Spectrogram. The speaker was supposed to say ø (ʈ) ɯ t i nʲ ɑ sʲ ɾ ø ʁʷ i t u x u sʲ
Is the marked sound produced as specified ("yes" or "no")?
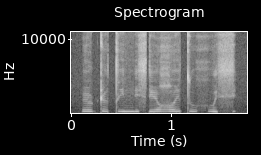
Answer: yes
